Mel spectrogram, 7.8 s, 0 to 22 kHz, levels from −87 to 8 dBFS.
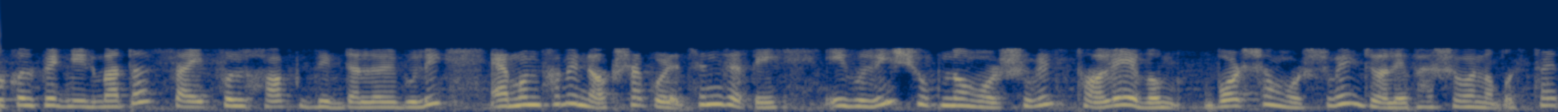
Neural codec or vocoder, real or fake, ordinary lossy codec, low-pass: codec, 16 kHz, 4 kbps, X-Codec, HuBERT features, trained on general audio; fake; none; 3.6 kHz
